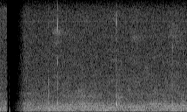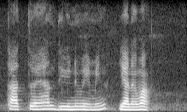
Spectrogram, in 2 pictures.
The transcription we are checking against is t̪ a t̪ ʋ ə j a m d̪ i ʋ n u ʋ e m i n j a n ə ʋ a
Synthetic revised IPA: t̪ a t̪ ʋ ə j a n d̪ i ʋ n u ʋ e m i n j a n ə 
